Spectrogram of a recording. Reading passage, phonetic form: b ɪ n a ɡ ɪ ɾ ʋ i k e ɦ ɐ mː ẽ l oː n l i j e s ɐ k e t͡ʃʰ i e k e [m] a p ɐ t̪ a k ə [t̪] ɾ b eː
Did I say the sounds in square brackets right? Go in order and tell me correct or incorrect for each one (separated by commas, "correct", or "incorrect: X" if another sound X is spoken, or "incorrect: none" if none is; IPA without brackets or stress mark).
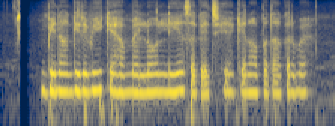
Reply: incorrect: n, incorrect: none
